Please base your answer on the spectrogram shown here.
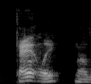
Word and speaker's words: Cantlay: I did the same thing, and then I was watching it last year, and they were like, Cantley. And I was like, oh, okay. Cool. Yeah, but it's pronounced a little bit different.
